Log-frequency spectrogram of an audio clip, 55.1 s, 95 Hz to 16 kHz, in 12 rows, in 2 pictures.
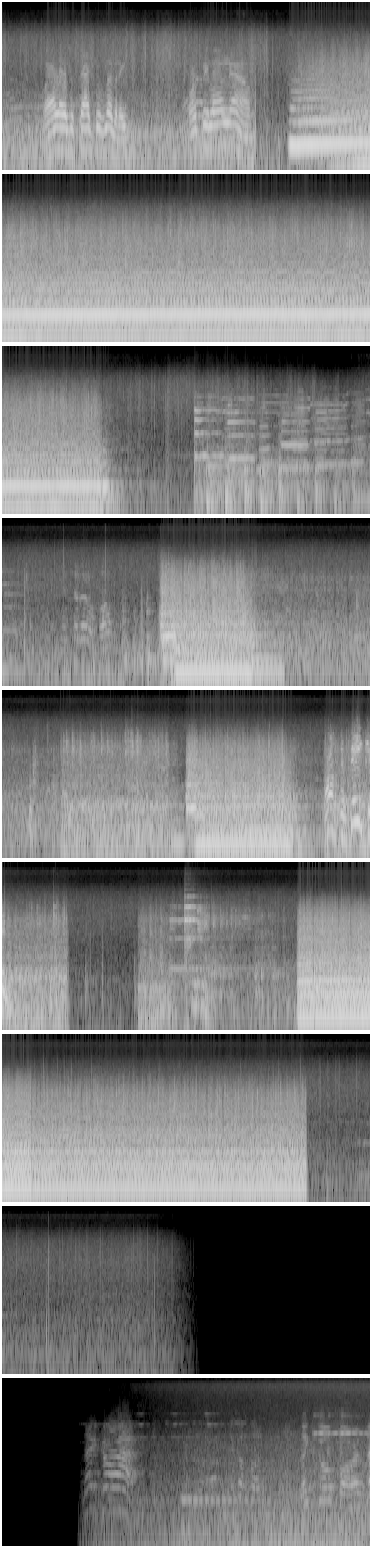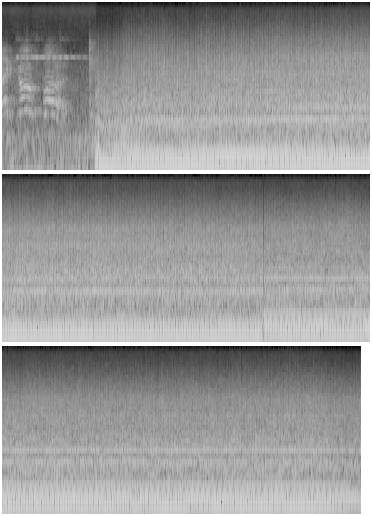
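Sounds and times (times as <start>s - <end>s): film soundtrack hiss: 0.0s - 34.6s, 37.8s - 55.0s
deep ship steam whistle: 3.6s - 10.7s, 20.6s - 22.2s.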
